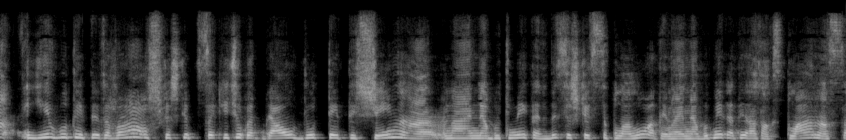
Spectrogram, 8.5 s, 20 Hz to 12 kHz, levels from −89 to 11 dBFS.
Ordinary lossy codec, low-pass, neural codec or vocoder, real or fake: AAC, 64 kbps; 10.8 kHz; codec, 44.1 kHz, 1.7 kbps, Pupu-Codec; fake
